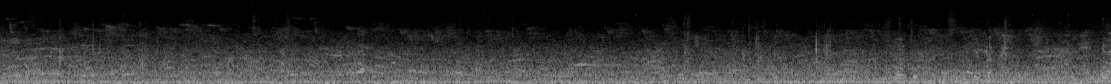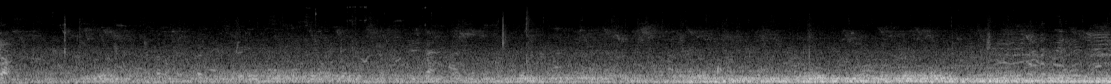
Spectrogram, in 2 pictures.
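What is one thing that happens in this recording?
Young hawk chicks cheep faintly.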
